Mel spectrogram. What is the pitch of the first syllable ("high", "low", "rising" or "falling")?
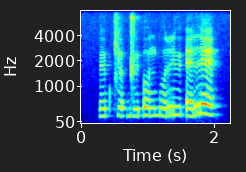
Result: rising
